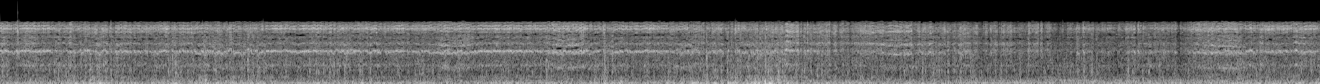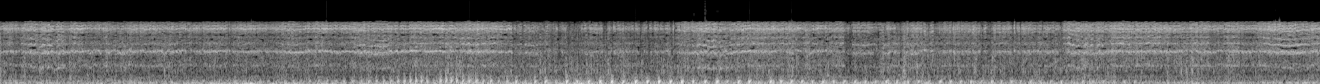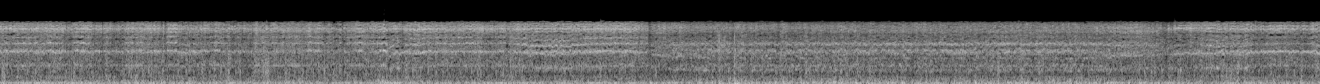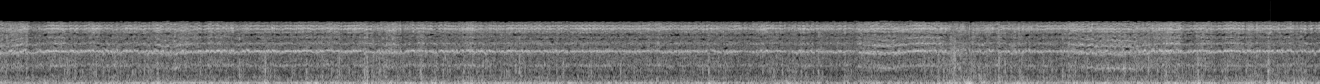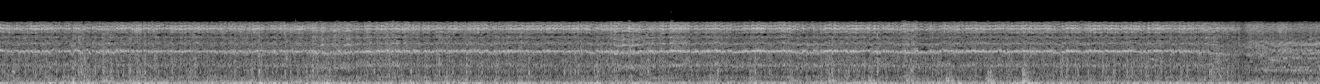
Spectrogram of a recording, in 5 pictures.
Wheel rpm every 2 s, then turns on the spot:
230, 230, 230, 230, 230, 230, 220, 230, 230, 230, 230, 230, 230, 230, 230, 230, 210, 200, 190, 210, 230, 230, 230, 230, 230, 220, 230, 240, 230, 230, 230, 230, 220.
none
